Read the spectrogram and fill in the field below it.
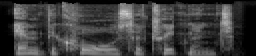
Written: in the course of treatment

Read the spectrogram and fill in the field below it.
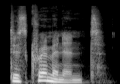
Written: discriminant

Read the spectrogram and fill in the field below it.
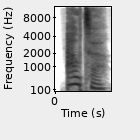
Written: outer

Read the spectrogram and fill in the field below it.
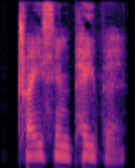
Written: tracing paper

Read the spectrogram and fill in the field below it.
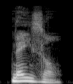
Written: nasal

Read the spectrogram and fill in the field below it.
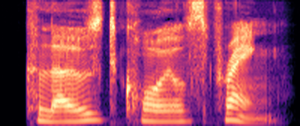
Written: closed coil spring

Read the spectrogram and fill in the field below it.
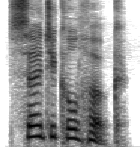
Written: surgical hook

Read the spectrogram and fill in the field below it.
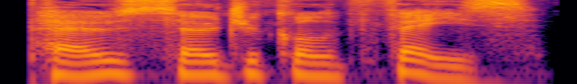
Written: post-surgical phase

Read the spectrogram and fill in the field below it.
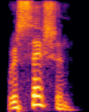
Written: recession

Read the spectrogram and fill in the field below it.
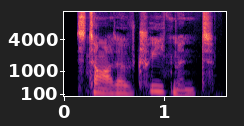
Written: start of treatment

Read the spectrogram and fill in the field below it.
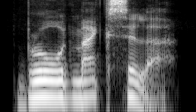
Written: broad maxilla

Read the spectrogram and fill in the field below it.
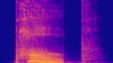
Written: pulp

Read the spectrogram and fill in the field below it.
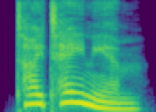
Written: titanium

